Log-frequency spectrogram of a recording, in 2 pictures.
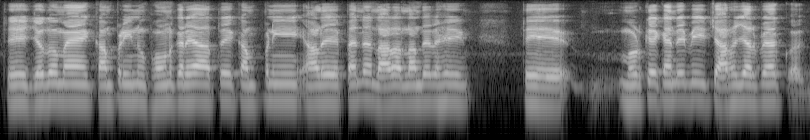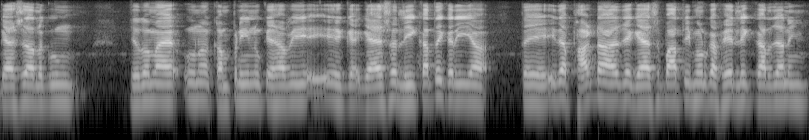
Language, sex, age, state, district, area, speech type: Punjabi, male, 60+, Punjab, Rupnagar, rural, spontaneous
